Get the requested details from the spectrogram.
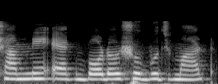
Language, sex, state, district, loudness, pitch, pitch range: Bengali, female, Tripura, West Tripura, -12 LUFS, 250 Hz, 240-255 Hz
